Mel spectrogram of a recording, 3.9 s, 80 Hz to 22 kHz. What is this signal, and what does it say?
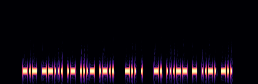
Morse code, heard as a keyed tone, about 47 wpm, 700 Hz. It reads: K7AVL DE N3TFD
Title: USA Callsign DE Callsign - 5 Characters - 50wpm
